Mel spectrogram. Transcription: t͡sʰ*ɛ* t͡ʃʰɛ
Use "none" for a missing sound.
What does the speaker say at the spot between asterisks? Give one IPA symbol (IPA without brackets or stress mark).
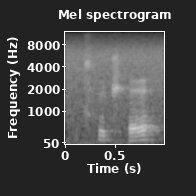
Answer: ʏ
